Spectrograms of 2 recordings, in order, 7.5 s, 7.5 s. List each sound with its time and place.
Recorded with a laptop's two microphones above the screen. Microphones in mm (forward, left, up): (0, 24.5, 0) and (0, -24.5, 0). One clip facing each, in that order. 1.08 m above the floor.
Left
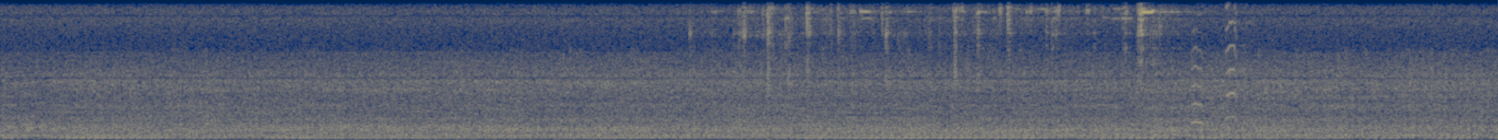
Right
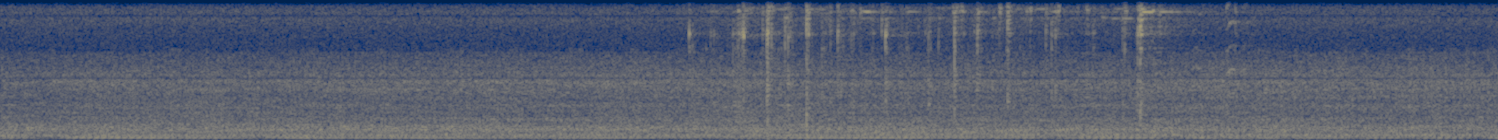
3.4 s keys jangling: 70° right (ahead or behind), 0.7 m; by 5.8 s 65° right (ahead or behind), 2.0 m
6.0 s a squeak: 75° left (ahead or behind), 1.8 m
